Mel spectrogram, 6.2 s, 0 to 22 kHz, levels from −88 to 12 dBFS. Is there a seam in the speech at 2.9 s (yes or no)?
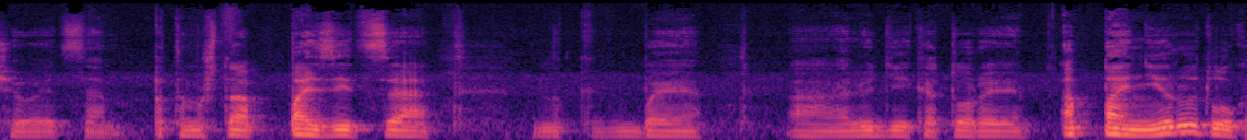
no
